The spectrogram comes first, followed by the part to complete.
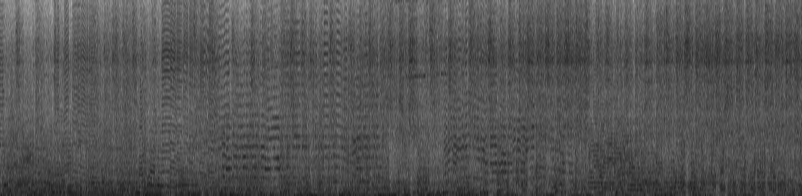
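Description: Marching brass band playing a tune on trumpets and a sousaphone, loud and unbroken.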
